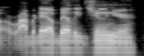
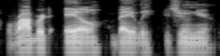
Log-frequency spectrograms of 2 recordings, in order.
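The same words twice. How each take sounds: First: The name is said quickly and unclearly. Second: The name is said slowly and clearly. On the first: The speaker calls it wrong. "Excuse me" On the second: The speaker calls it right. "Let me say that slowly"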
